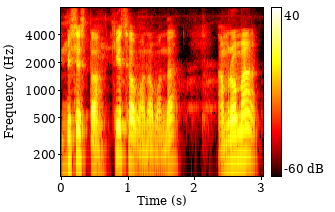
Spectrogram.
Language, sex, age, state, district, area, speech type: Nepali, male, 45-60, West Bengal, Kalimpong, rural, spontaneous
